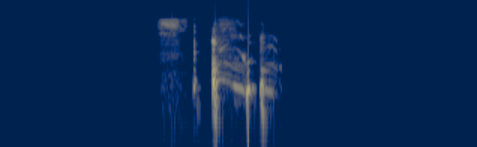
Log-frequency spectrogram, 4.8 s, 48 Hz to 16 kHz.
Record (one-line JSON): {"cough_length": "4.8 s", "cough_amplitude": 15536, "cough_signal_mean_std_ratio": 0.17, "survey_phase": "beta (2021-08-13 to 2022-03-07)", "age": "45-64", "gender": "Female", "wearing_mask": "No", "symptom_cough_any": true, "smoker_status": "Ex-smoker", "respiratory_condition_asthma": false, "respiratory_condition_other": false, "recruitment_source": "REACT", "submission_delay": "1 day", "covid_test_result": "Negative", "covid_test_method": "RT-qPCR"}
